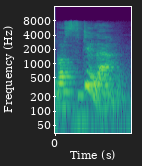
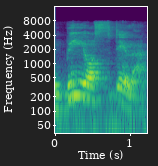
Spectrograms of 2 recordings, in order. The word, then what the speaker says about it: Biostilla: out and try the Bastila B or Stiller say it correctly be your Stiller because b oz means life and it is just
